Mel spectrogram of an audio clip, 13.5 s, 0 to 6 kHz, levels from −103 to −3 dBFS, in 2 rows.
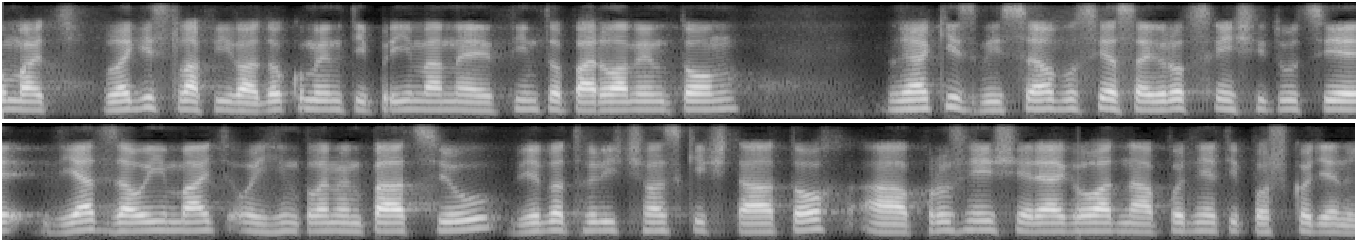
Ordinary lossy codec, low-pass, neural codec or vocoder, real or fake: none; 5.4 kHz; codec, 24 kHz, 0.9 kbps, WavTokenizer, large speech release; fake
